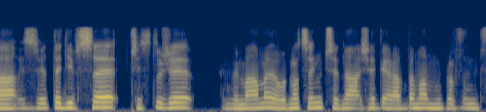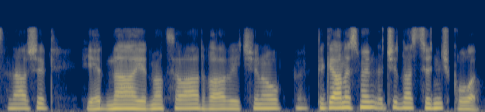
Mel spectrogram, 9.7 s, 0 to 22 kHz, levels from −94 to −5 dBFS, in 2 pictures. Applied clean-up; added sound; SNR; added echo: neural diffusion model UNIVERSE++.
